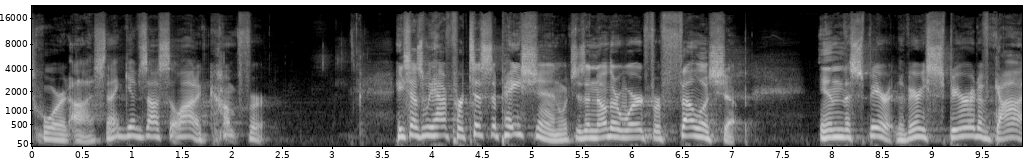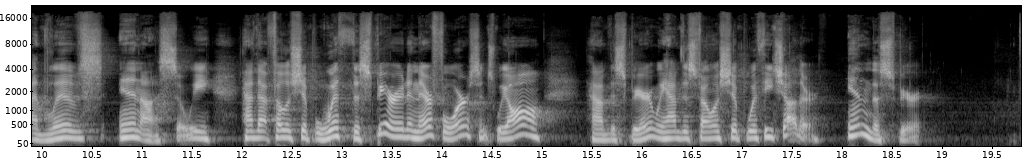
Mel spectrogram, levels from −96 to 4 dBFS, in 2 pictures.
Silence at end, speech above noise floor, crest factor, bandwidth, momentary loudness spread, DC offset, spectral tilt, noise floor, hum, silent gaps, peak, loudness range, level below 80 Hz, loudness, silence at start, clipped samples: 1.05 s; 47 dB; 18 dB; 19 kHz; 9 LU; under 0.1%; -4 dB/octave; -68 dBFS; none; none; -6 dBFS; 4 LU; -62 dBFS; -21 LUFS; 0 s; under 0.1%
